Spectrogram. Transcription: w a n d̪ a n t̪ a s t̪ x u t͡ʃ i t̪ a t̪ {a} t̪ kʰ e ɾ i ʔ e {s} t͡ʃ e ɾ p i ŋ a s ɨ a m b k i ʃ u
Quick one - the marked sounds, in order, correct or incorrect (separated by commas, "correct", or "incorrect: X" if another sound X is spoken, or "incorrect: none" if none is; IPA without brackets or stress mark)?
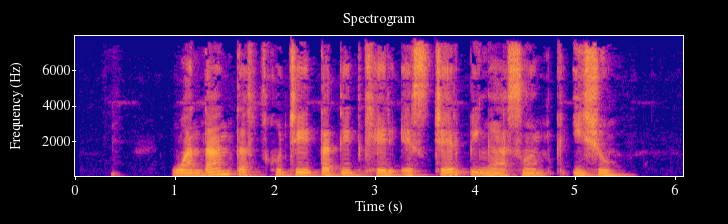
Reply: incorrect: i, correct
